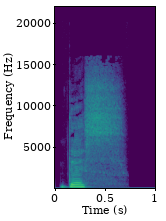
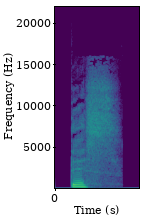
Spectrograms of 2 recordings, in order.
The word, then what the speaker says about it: です: です。す。です。です。 – Notice how the ending sound fades away. – す。 – How do you say are? – です。です。 – Say you are. – あなたは。です。あなたはです。 – Now try to say, you are American. Literally, you American are. – あなたはアメリカ人です。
